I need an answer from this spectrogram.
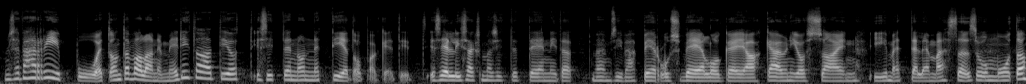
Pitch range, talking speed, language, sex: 180-235 Hz, 165 wpm, Finnish, female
